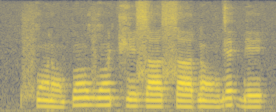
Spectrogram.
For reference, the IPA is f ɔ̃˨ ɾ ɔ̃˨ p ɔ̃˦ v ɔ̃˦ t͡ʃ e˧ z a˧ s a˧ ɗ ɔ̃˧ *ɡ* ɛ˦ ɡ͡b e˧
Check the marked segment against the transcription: correct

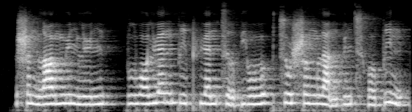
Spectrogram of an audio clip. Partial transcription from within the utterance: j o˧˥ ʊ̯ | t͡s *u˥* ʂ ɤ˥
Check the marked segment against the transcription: correct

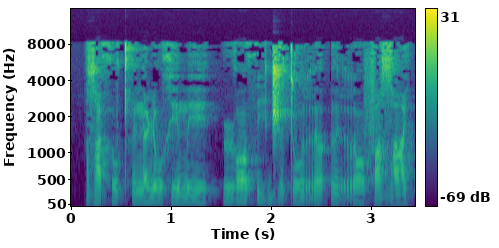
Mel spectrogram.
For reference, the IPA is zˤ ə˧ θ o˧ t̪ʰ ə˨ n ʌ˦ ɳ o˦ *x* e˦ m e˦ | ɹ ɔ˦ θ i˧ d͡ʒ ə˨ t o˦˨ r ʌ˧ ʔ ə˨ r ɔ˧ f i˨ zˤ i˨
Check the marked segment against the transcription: correct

